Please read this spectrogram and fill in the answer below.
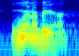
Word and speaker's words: Winnemere: And his queen, Lady Winnemere. That's spelled like when I'm here.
